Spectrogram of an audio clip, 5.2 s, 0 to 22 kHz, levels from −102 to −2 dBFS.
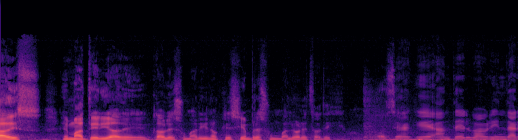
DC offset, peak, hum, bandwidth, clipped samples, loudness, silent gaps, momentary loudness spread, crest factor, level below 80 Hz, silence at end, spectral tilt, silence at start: under 0.1%; -20 dBFS; none; 16.5 kHz; under 0.1%; -45 LUFS; none; 16 LU; 24 dB; -62 dBFS; 0 s; -5 dB/octave; 0 s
